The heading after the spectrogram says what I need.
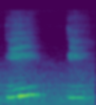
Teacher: Whether you say E or E, your lips are not rounded, they are unrounded. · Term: closed vowel E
